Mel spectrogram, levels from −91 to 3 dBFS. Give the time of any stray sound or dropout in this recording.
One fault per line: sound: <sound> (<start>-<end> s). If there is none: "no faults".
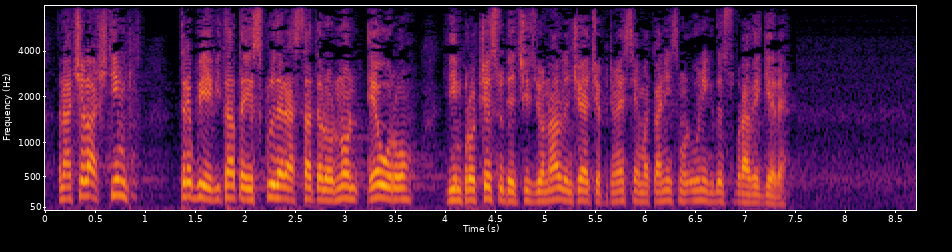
no faults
